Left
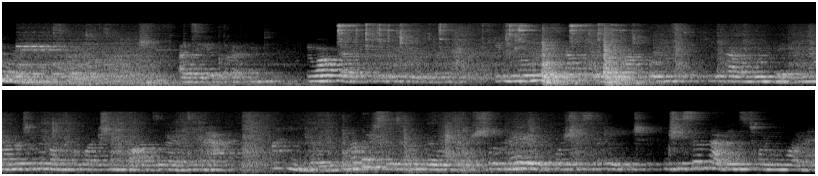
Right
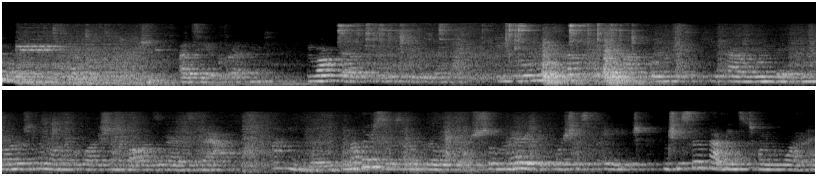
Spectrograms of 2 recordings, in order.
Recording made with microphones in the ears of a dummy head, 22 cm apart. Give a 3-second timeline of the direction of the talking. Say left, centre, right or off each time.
left, left, left, centre, right, right.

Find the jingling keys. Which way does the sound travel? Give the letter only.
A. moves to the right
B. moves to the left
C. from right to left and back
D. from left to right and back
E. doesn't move
A.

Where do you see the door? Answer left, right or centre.
left.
